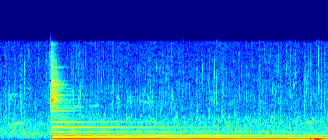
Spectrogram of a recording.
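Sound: gong struck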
